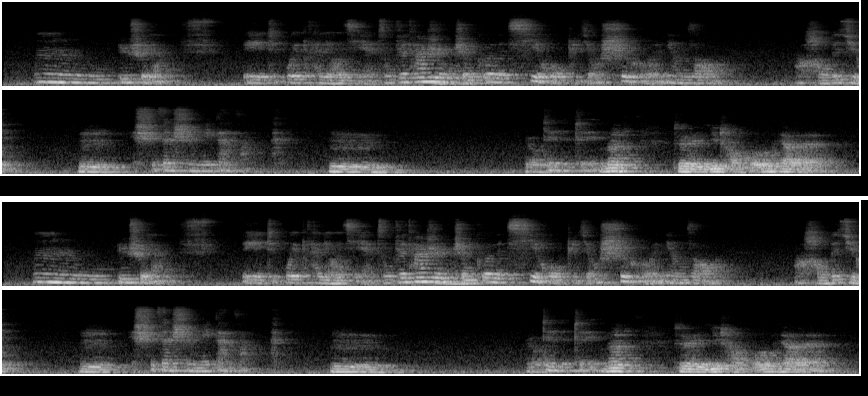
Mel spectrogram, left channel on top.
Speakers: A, on the right; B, on the left.
A: 嗯，雨水啊。所以这个我也不太了解。总之，它是整个的气候比较适合酿造
B: 哦，
A: 啊好的酒，
B: 嗯
A: 实在是没办法。
B: 嗯嗯，嗯了解。
A: 对对对，
B: 那这一场活动下来，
